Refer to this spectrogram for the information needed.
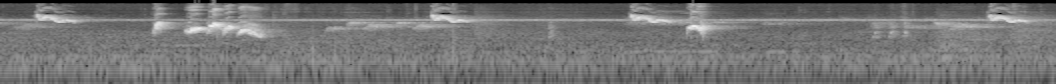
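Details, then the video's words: Caged red-whiskered bulbul kept alone, wild-caught and four months in the cage: short whistled phrases sliding downward, with a chattering burst near two seconds, repeated about every two seconds over a steady thin high-pitched tone. "Chào mào một mình một nhà có thể căng được không?"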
